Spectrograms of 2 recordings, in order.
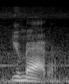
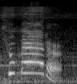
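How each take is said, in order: First: Lower, settled "you matter"; "matter" laid down low and gentle; soft reassurance. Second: High ringing stress on You; "You" flung up high, then "matter" falls; emphatic declaration. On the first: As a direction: tell her quietly that she matters. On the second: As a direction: proclaim "You" high and strong. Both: Real, not acted. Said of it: "let me be the first person to tell".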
